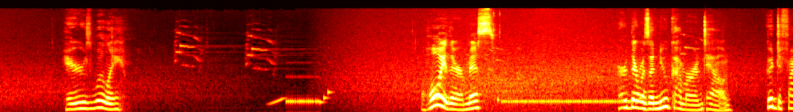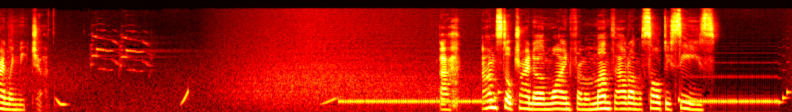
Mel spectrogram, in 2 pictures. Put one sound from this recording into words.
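A young woman talks animatedly close to a microphone.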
